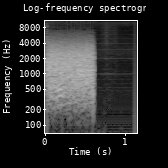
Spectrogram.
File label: Aviation 121.5 Emergency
